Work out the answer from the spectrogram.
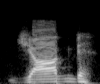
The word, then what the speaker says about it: jogged: has a t sound jogged has a D sound but we got to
